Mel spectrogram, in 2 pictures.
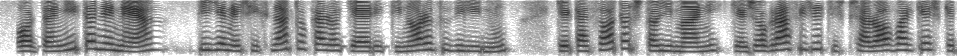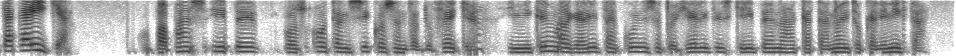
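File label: CODEC2 1600 bps speech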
